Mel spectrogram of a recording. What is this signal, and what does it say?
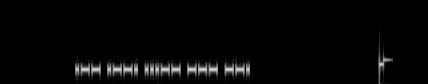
Morse code, heard as a keyed tone, about 42 wpm, 700 Hz. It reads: WP3OG
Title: USA Call Signs - 5 Characters - 4x Character Spacing - 45wpm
